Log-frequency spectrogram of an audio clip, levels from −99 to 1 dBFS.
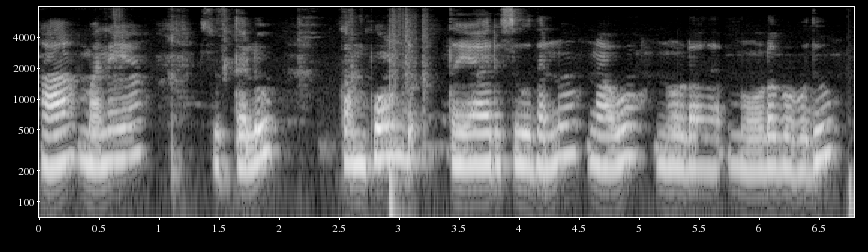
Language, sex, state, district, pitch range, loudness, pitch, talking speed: Kannada, female, Karnataka, Koppal, 225-275 Hz, -18 LUFS, 240 Hz, 70 wpm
